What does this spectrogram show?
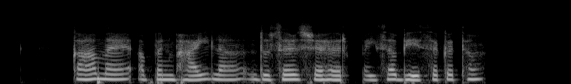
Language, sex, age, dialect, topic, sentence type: Chhattisgarhi, female, 25-30, Western/Budati/Khatahi, banking, question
